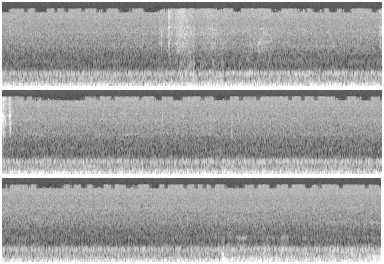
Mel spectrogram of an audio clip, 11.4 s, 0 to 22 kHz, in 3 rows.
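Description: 2010 Dodge Charger SXT AWD's 3.5-litre V6 idling, heard from inside the cabin as a steady low rumble.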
